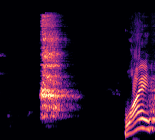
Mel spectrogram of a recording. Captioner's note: sigh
